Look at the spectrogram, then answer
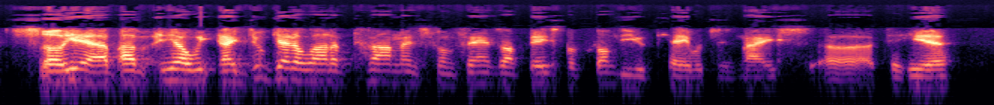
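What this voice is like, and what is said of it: Brooklyn New York accent. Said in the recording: “especially me with my Brooklyn accent”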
